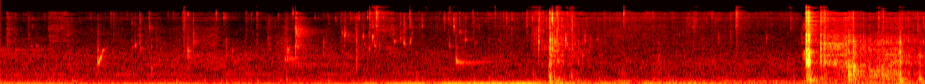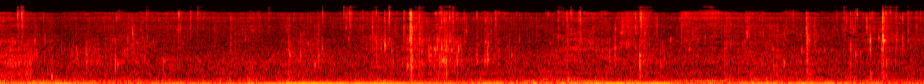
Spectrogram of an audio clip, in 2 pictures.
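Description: Water sloshing and dripping as sliced fruit is handled in water, first rubbed by hand in a basin, then stirred in a large aluminium pot with a metal skimmer. There is a sharp knock about four seconds in.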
